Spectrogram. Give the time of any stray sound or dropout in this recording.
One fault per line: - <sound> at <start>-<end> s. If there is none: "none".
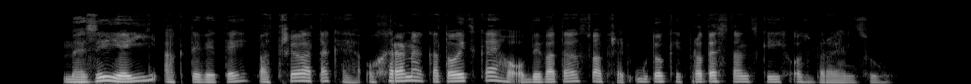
none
